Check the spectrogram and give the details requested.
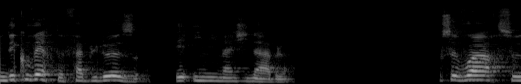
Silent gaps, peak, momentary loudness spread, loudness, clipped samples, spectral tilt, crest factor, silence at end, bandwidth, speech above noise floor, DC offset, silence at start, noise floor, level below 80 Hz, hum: none; -16 dBFS; 15 LU; -35 LUFS; under 0.1%; -5 dB/octave; 20 dB; 0 s; 14.5 kHz; over 55 dB; under 0.1%; 0 s; under -90 dBFS; -82 dBFS; none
